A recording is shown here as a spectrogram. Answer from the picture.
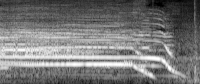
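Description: A person in the audience yelling a long, drawn-out cheer, "Go!", for a graduate. It is held loud on one steady pitch, then the voice drops off a little before the end.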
